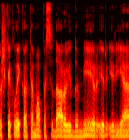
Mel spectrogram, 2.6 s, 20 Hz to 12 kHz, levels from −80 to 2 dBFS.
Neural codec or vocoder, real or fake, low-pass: vocoder, 44.1 kHz, 128 mel bands every 256 samples, BigVGAN v2; fake; 10.8 kHz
